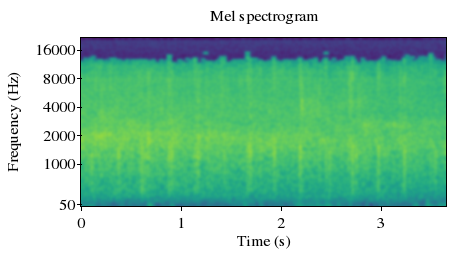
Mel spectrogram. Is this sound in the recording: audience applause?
yes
